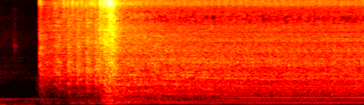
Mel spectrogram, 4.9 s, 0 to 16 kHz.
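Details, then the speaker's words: 2013 Honda Accord, 2.4L K24 Earth Dreams engine with 252,000 miles, idling; the serpentine belt tensioner is going bad and its pulley is starting to howl, with a faint steady howl over the idle. Belt tensioner pulley bearing noise. "The tensioner is going bad. This pulley here is starting to howl pretty bad."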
